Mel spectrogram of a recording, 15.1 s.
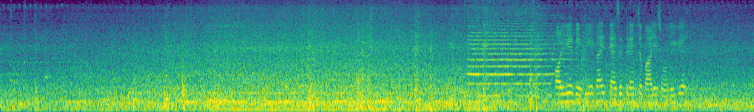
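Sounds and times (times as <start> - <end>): train wheels clattering on rails: 0.0 - 13.9
train horn: 9.4 - 11.4.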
